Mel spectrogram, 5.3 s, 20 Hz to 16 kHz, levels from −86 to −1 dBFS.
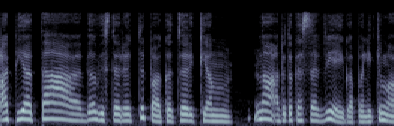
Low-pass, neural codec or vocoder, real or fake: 10.8 kHz; codec, 24 kHz, 1 kbps, SNAC; fake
